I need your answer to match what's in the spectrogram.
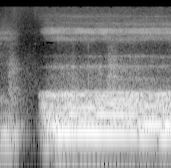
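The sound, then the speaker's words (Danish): A dog growls low and steadily, a sustained rumbling snarl that starts after a brief pause and continues without break, no speech present. “Jeg tror, at din hund er enig.”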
